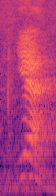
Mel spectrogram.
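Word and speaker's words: 焱: It is pronounced yen.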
